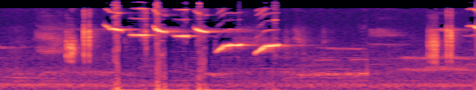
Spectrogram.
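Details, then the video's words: Bali brown-chested jungle flycatcher, used to stimulate other birds to sing: brief clicks, then a series of whistled notes falling in pitch, ending with two rising-then-falling slurs. "Kicauan SRDC Bali Gacor Merangsang srdc Bahan agar cepat Ngeplong Gacor"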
